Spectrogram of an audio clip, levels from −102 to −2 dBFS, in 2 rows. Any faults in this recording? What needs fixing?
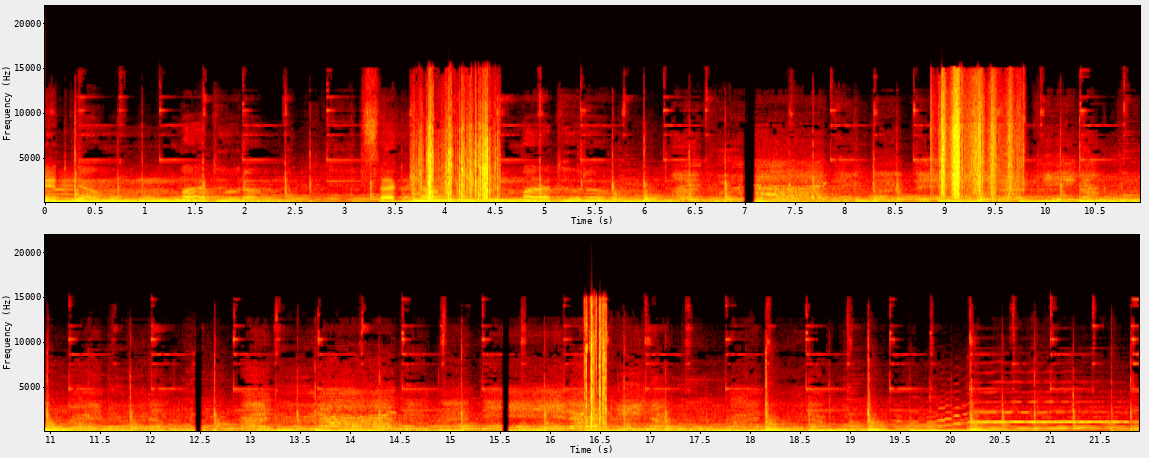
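Scratchy, rustling noise bursts sit over the sound from 3.67 to 4.56 s, 8.85 to 9.79 s and 16.34 to 16.58 s, the middle one well above the signal. This is cable scratch noise, likely a worn lead or connector being moved. Swap or reseat that cable and keep it still.

There are short soft-edged holes at 6.96 to 7.11 s, 12.42 to 12.53 s and 15.50 to 15.60 s. The sound fades out and back in. This is AAC frame loss with muting: about 128 ms and 85 ms of decoded audio zeroed, which fits two to three dropped frames each time. Use a steadier transport or add error concealment.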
